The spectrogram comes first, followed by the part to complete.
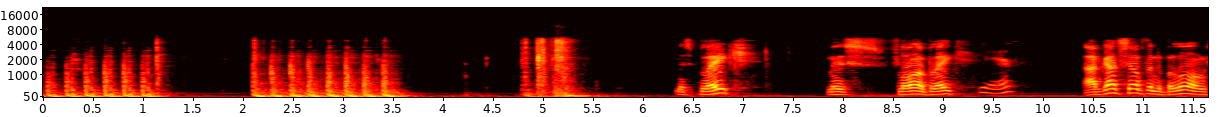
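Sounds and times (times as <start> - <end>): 
knocking on a door: 0.0 - 1.2, 2.1 - 3.8
speech: 6.4 - 7.2, 7.8 - 9.8, 10.4 - 11.6.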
